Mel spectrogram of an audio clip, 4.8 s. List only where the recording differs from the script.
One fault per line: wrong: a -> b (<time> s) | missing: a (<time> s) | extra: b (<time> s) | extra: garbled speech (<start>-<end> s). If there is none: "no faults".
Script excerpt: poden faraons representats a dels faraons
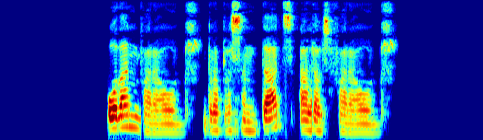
no faults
